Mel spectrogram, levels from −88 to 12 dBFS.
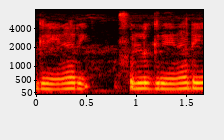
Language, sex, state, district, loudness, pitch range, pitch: Telugu, female, Andhra Pradesh, Visakhapatnam, -28 LUFS, 190-200 Hz, 195 Hz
